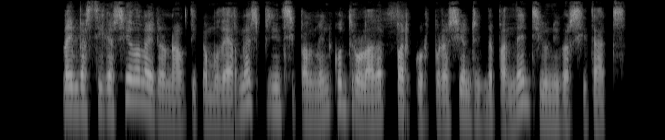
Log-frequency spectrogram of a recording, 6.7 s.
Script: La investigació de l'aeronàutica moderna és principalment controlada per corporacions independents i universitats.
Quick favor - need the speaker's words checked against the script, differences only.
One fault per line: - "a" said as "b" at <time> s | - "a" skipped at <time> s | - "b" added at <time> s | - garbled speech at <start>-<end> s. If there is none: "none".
none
